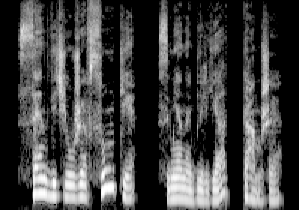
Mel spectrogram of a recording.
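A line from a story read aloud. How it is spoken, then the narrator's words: Conspiratorial whisper. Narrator (Russian): Заговорщицким тоном прошептала ей на ухо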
